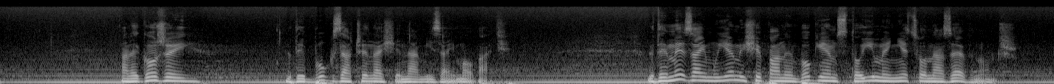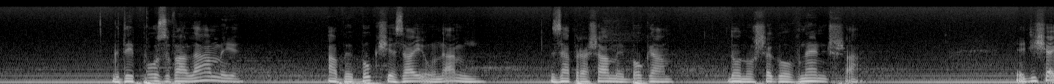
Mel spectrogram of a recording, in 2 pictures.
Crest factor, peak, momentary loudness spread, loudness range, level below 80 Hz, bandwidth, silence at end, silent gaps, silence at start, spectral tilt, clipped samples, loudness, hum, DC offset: 14 dB; -8 dBFS; 13 LU; 3 LU; -32 dBFS; 16.5 kHz; 0 s; none; 0 s; -6.5 dB/octave; under 0.1%; -23 LUFS; none; under 0.1%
